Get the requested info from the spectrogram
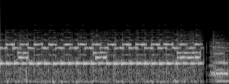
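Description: Electronic intermission music from an Optigan organ: one high note held steadily while quick short notes repeat above it, cutting off abruptly at the end.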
